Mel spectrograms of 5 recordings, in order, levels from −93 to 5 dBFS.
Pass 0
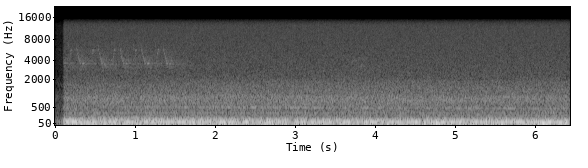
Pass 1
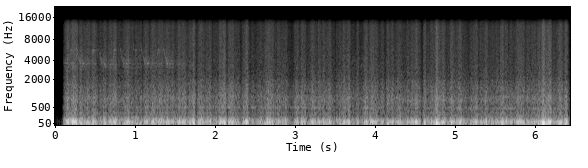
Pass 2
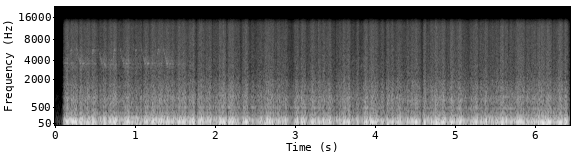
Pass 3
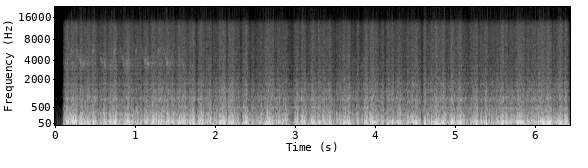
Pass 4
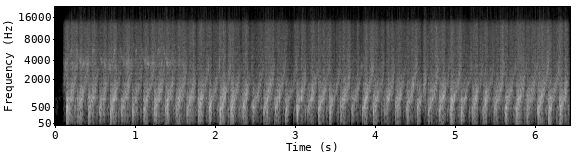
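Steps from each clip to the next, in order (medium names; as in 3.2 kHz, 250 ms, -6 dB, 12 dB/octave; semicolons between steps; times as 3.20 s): upward expansion 2.5:1, over -42 dBFS; trim +7.5 dB
peaking EQ 170 Hz +9 dB 1.4 oct; loudness maximiser +12 dB; trim -4.5 dB
comb filter that takes the minimum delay 2.4 ms
LFO high-pass saw up 7.3 Hz 380–3200 Hz; delay 99 ms -18 dB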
